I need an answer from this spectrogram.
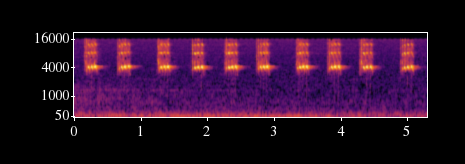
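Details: Late summer and fall field cricket from Washington, fields and forest edges; sharp high chirps, each a tight cluster of three or four pulses, repeated roughly every half second with even loudness, faint low hum beneath.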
